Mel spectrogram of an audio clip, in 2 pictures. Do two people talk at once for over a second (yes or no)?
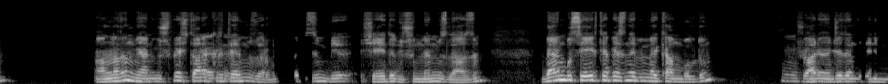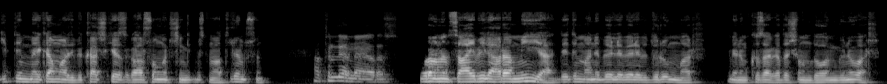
no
